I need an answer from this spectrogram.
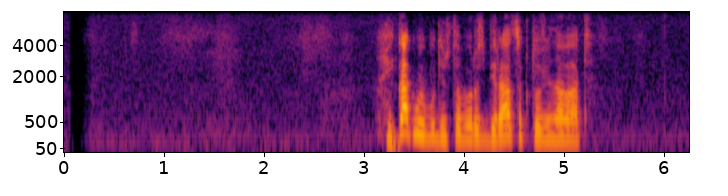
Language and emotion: Russian, angry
